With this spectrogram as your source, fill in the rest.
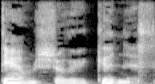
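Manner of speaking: ordinary talk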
